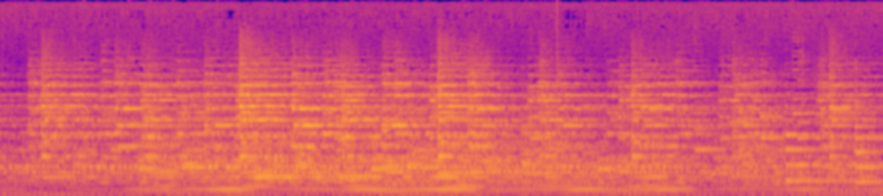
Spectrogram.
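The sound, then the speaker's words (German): Newly hung church bells ring together for the first time, a continuous overlapping peal of many strikes at a steady rhythm with rich, lingering tones throughout. “Und als die neuen Glocken zum ersten Mal läuteten, da läuteten sie nicht nur um ihrer selbst willen”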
